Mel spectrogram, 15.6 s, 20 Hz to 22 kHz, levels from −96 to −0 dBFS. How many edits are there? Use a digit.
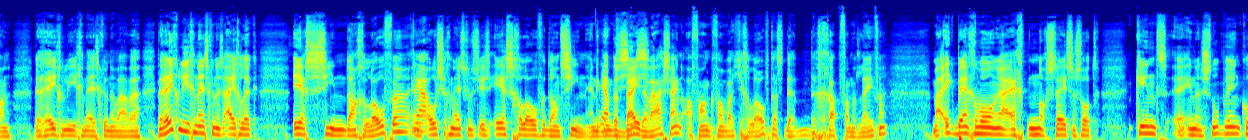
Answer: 1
